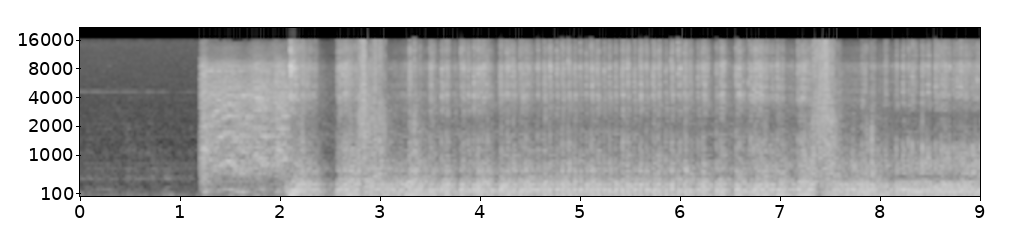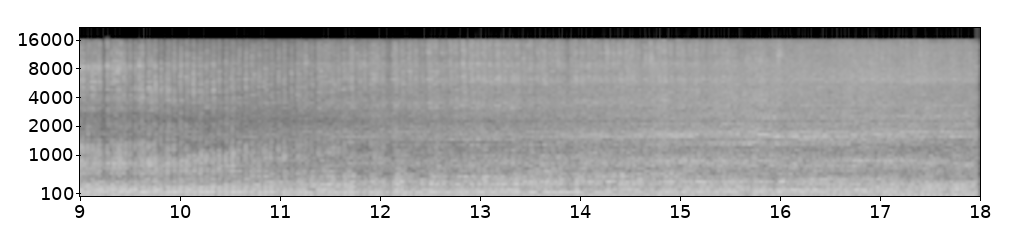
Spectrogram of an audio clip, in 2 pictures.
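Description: LS V8 engine in a Honda Accord starting through its new custom exhaust. It fires about two seconds in and then runs steadily at a low idle-like speed as the car moves off.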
